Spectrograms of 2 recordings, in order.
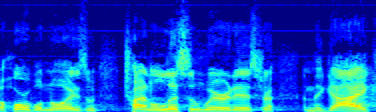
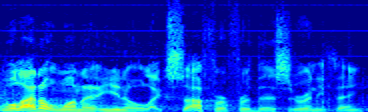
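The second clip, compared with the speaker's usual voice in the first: low, fading reluctant mumble; backing down; 9 semitones lower, 7 dB quieter than usual. Acted. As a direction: shrink away, letting the voice drop to almost nothing. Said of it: "Peter's pride was like".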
